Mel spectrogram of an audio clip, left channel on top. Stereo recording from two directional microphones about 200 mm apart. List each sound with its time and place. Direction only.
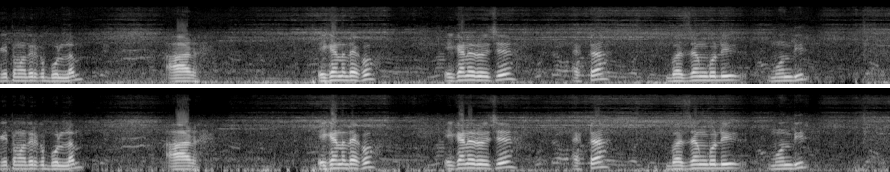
0.0 s speech: 5° left (ahead or behind)
3.2 s speech: centre (ahead or behind)
5.7 s speech: 5° right (ahead or behind)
